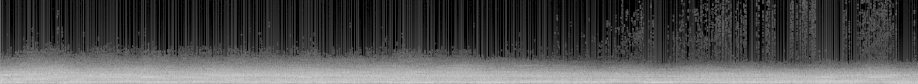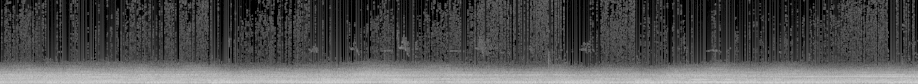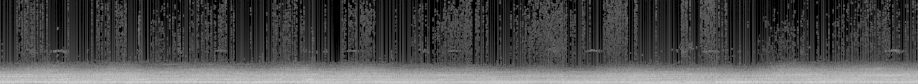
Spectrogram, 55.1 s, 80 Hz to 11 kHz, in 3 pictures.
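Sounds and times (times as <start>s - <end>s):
gong ringing: 0.0s - 7.1s.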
